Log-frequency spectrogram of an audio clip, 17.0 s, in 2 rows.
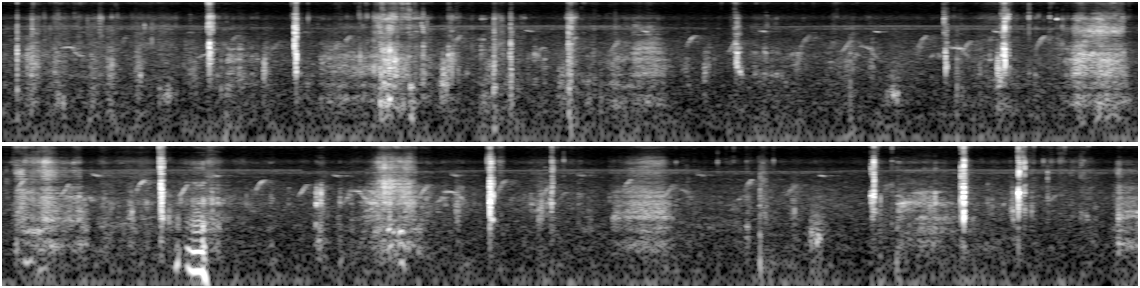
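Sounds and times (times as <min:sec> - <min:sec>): person chewing and lip smacking: 0:00.1 - 0:12.9, 0:14.1 - 0:17.0.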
